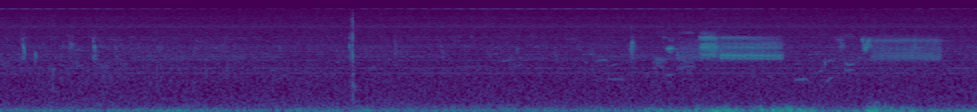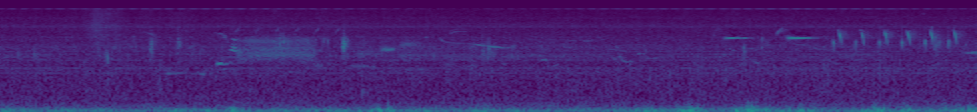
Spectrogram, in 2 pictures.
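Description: Songbirds calling over a steady low rumble: two short buzzy calls about four and a half and five and a half seconds in, another around eight seconds, and a quick run of high ticking notes near the end.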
